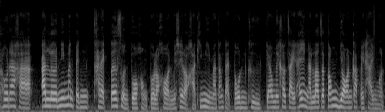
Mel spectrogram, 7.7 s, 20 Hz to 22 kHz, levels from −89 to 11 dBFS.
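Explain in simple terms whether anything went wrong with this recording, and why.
Something did go wrong, and it runs through the whole clip rather than hitting one spot. The speech has a swirly, hollow quality, and the starts of sounds come out soft and blurred instead of crisp. That's generation loss, likely from the audio being squeezed through an MP3-style compressor around four times over. Each round trims the sound a little differently, so the damage piles up and sounds worse than a single pass would.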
